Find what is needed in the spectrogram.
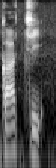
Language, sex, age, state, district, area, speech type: Tamil, male, 18-30, Tamil Nadu, Tenkasi, rural, read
